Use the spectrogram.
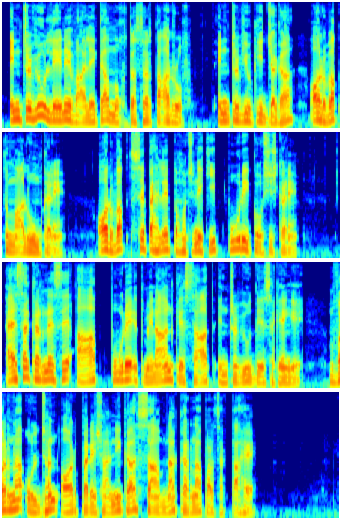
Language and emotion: Urdu, neutral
